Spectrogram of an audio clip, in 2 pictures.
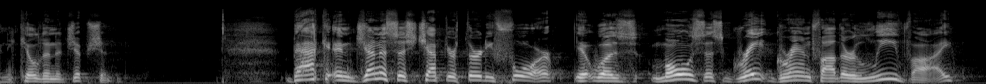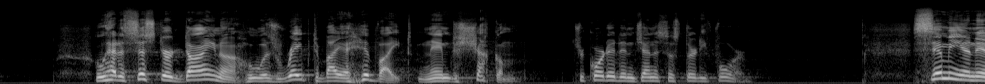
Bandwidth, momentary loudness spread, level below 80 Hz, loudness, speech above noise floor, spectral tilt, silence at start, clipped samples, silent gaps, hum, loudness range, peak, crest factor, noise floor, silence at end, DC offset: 15 kHz; 14 LU; -62 dBFS; -22 LUFS; 41 dB; -3.5 dB/octave; 0 s; under 0.1%; none; none; 9 LU; -4 dBFS; 20 dB; -63 dBFS; 0 s; under 0.1%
